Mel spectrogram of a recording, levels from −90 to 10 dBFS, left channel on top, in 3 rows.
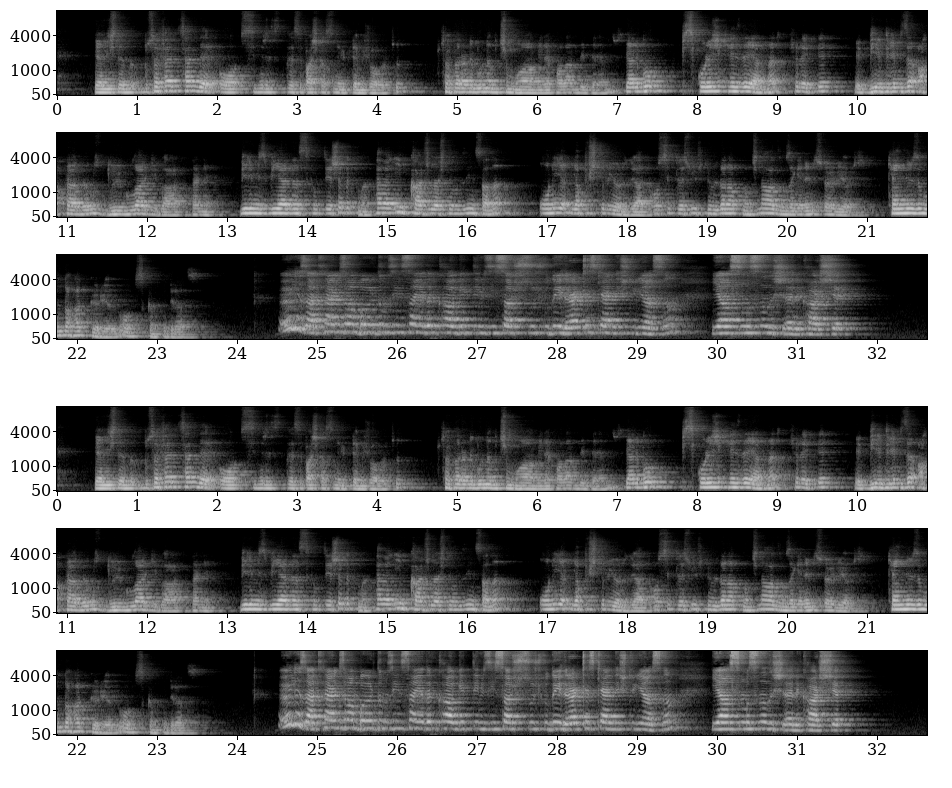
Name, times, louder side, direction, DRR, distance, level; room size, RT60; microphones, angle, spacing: voice 1, 0.5-4.3 4.8-7.5 7.8-9.7 10.0-12.8 13.2-16.5 16.9-20.9 21.3-23.4, equal, 5° left, 3 dB, 0.4 m, -20 dB
voice 2, 24.5-29.5 29.9-31.5, right 3 dB, 60° right, 4 dB, 0.7 m, -22 dB
8.2 x 4.7 x 2.6 m, 0.77 s
head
